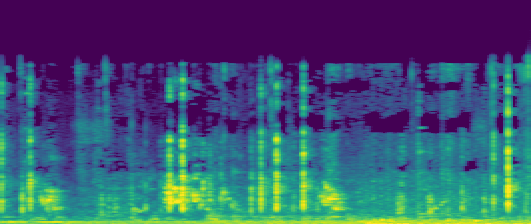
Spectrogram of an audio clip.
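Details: Pet budgerigars at home near a window give scattered chirps and squeaks over a steady low hum.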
